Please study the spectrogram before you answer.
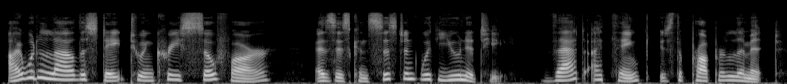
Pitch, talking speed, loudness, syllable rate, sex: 195 Hz, 160 wpm, -20 LUFS, 4.5 syllables/s, female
